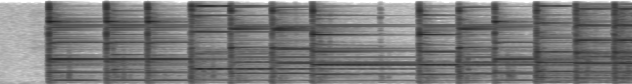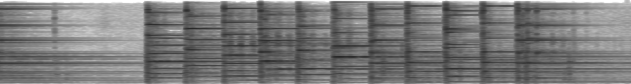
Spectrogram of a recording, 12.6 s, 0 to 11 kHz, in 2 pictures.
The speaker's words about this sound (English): I chose this 4-octave toy piano to play some of the themes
